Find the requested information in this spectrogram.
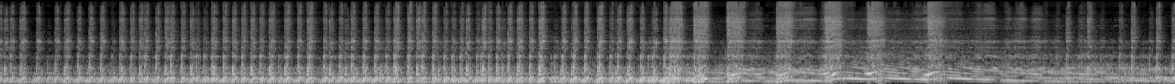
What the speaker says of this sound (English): it seems to idle pretty good once it gets a little temperature in it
